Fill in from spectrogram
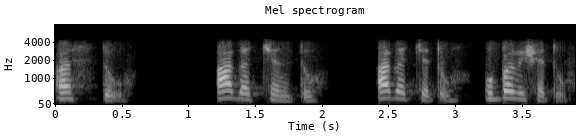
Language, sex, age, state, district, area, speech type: Sanskrit, female, 45-60, Karnataka, Belgaum, urban, conversation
